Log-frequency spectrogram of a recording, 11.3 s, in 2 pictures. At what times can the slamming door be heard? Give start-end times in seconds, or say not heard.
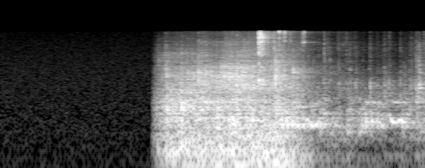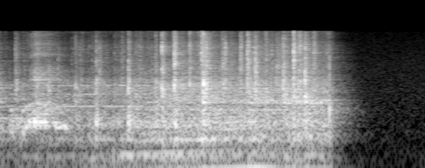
not heard.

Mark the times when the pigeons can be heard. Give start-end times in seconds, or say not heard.
3.0-10.1.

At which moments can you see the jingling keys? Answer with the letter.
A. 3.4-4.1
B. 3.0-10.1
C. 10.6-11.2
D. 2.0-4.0
A.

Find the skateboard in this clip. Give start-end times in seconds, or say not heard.
2.0-4.0.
